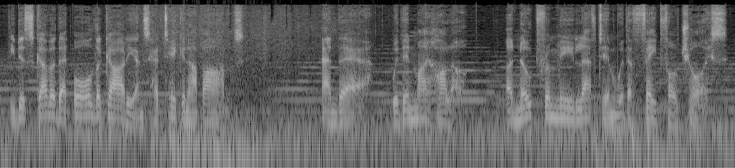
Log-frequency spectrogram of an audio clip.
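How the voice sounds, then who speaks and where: Brief: an owl warrior narrating a game, low voice, steady storytelling, music under. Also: male voice. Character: older male owl guardian narrating, steady.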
